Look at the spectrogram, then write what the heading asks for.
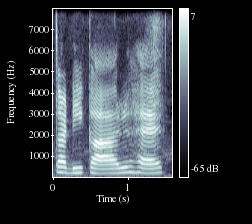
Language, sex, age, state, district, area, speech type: Punjabi, female, 18-30, Punjab, Shaheed Bhagat Singh Nagar, urban, spontaneous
